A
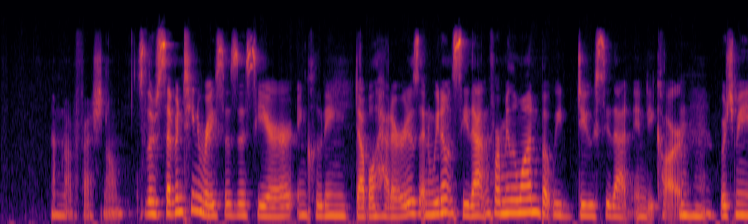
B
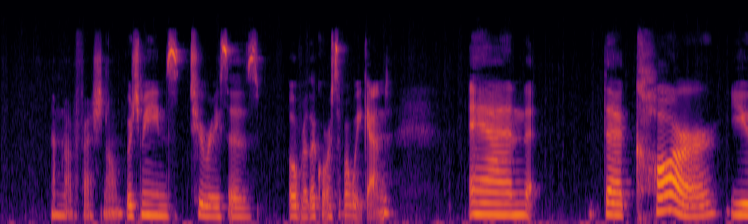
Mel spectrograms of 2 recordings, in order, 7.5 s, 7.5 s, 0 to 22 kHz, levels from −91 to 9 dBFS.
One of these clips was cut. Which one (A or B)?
B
